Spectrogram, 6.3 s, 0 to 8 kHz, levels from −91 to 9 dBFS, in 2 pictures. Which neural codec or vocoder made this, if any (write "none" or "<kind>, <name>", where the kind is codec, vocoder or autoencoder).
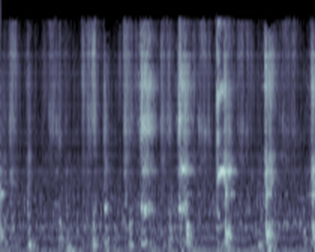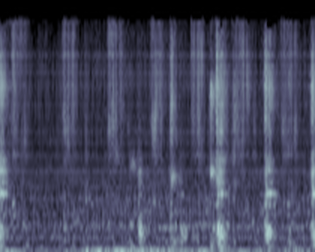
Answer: vocoder, BigVGAN v2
